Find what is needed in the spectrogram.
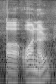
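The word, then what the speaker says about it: honour: অনার এখানে এইস থাকা শর্তেও তার উচ্চারিত হয় নাই।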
